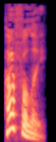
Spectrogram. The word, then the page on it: huffily: British English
